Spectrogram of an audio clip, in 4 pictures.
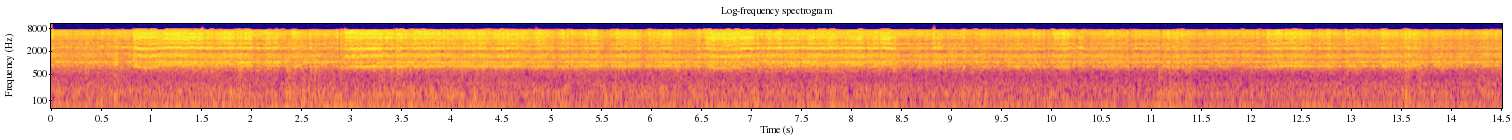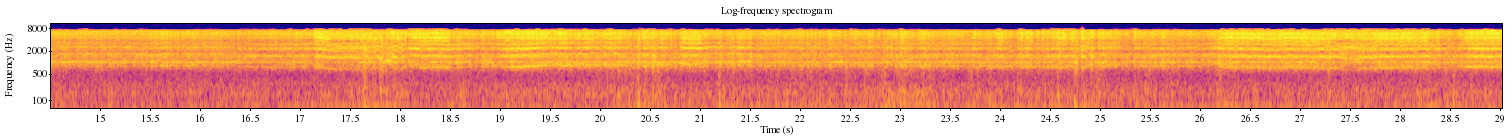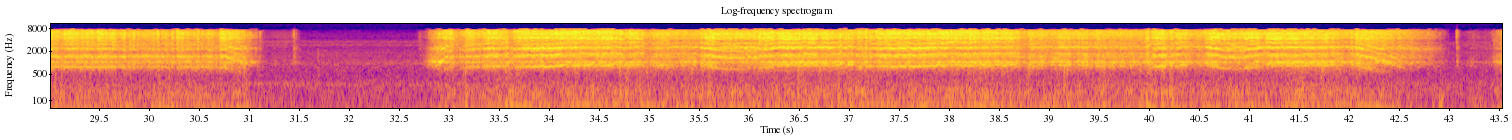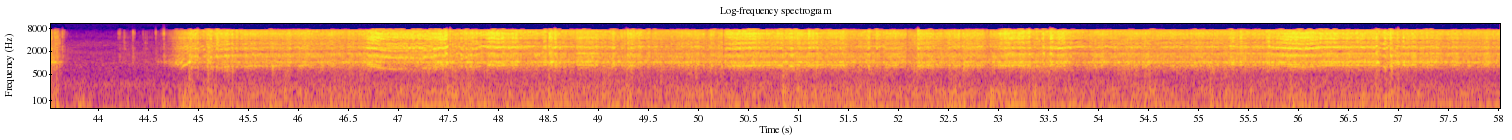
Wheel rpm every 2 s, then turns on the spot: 230, 220, 220, 220, 220, 220, 220, 230, 210, 210, 230, 220, 220, 200, 200, 90, 100, 220, 220, 230, 220, 30, 110, 220, 230, 230, 230, 230, 230.
30-32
